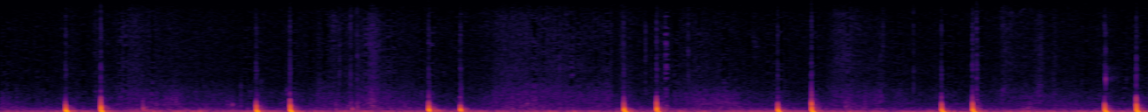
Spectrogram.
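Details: Chest percussion notes.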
